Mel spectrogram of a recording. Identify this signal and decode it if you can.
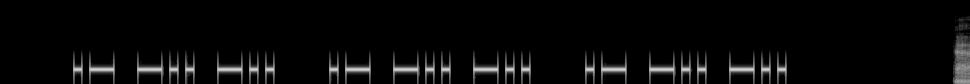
Morse code, heard as a keyed tone, about 15 wpm, 700 Hz. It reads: ADD ADD ADD
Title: Top 200 Words Repeated 15wpm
